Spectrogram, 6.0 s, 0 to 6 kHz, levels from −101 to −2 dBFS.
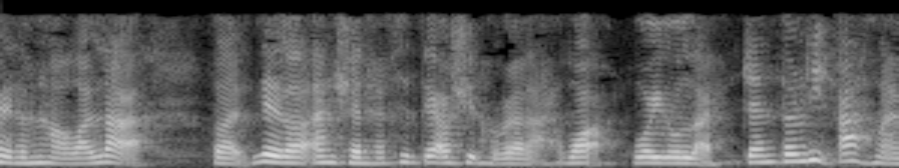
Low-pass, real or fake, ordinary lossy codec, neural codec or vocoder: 5.4 kHz; fake; MP3, 32 kbps; autoencoder, 22.05 kHz, a latent of 192 numbers a frame, VITS, trained on one speaker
